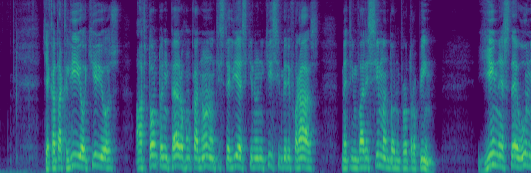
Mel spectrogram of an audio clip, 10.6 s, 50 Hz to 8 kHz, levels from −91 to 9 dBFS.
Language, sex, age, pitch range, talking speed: Greek, male, 60-79, 140-165 Hz, 100 wpm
